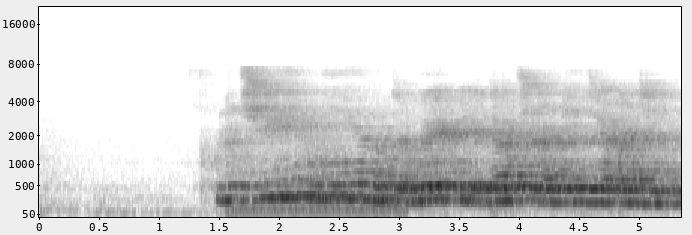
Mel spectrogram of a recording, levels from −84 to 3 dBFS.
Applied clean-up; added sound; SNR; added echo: none; Engine / Truck / Car; 19 dB; reverberation time 1.9 s.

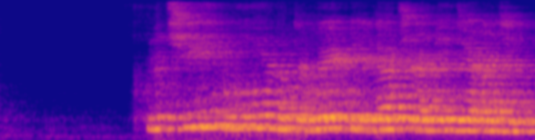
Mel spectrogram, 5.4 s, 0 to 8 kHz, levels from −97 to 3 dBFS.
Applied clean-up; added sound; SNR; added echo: neural separator model SepFormer DNS4.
